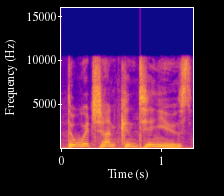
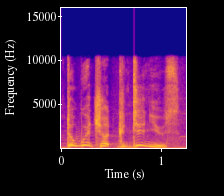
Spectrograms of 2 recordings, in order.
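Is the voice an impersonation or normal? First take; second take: normal; impersonation. First: It is read in a plain, natural voice. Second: It is read in an imitated, put-on voice.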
